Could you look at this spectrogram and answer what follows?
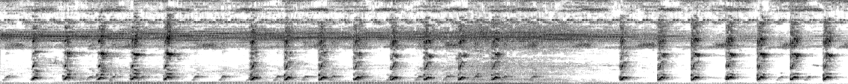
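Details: White-breasted waterhen calling, used as a lure: repeated rasping croaks at roughly two per second, partly masked mid-way by a low rumbling noise, then a short gap before the croaks resume, all over a steady hum.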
